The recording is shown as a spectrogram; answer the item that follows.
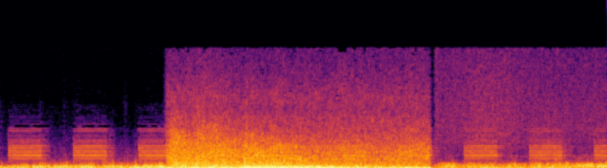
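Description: Submarine alarm sounding in repeated pulses of a buzzing, many-pitched tone. About two seconds in, a loud roaring blast of noise drowns it out; the blast is the sign of an explosion aboard. It cuts off sharply after about two and a half seconds, and the alarm goes on.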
